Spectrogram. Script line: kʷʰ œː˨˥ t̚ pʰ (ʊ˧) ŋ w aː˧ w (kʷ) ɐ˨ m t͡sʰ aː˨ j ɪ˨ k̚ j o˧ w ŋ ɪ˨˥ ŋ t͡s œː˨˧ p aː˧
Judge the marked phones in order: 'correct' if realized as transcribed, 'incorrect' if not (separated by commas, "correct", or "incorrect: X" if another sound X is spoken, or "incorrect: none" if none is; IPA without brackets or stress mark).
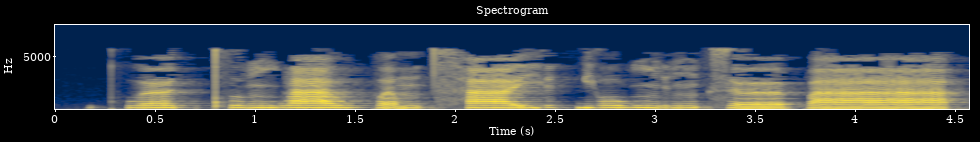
correct, incorrect: p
